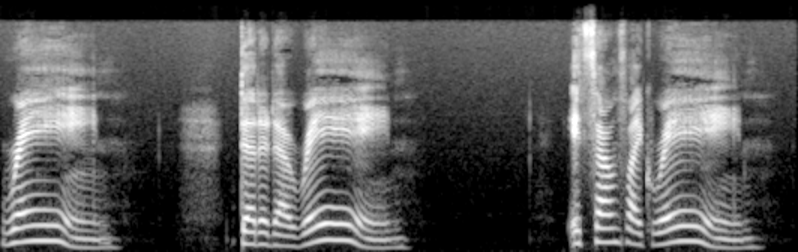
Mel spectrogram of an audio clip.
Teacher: make rain very musical and put it on two notes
